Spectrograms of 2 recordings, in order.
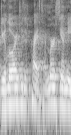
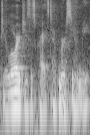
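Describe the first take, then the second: First: It is said at a louder volume. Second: It is said at a quieter volume.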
